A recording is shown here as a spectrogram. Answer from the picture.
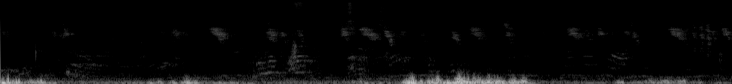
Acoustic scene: park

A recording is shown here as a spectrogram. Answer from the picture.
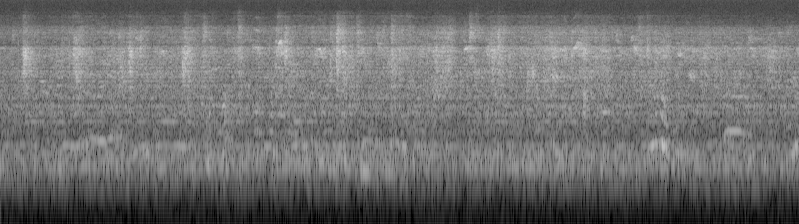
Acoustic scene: park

